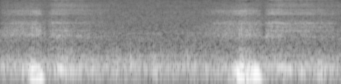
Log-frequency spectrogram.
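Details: A female Bull Terrier resting snores, two low rumbling breaths about two and a half seconds apart.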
